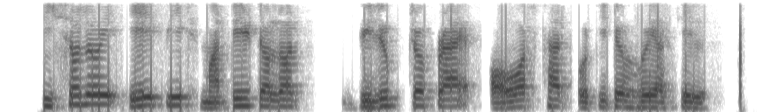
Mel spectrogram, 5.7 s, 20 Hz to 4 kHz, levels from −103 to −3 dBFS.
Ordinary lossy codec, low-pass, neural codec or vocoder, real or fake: AAC, 32 kbps; 3.6 kHz; none; real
